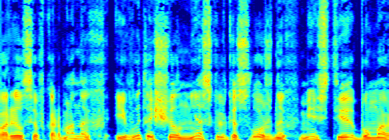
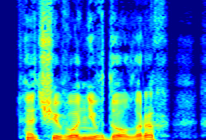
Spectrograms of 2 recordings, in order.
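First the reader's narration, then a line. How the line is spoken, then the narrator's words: Snorting. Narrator (Russian): хмыкнул майор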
